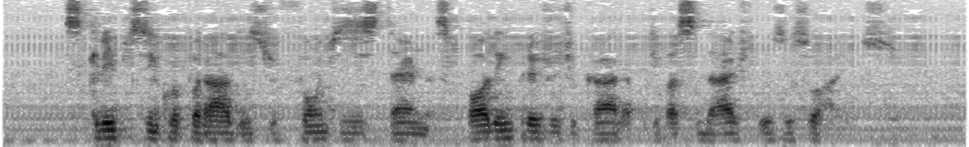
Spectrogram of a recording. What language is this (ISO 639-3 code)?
por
